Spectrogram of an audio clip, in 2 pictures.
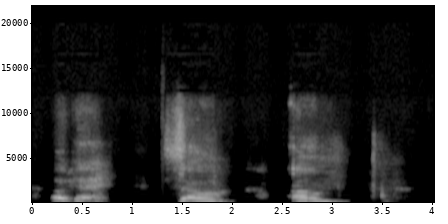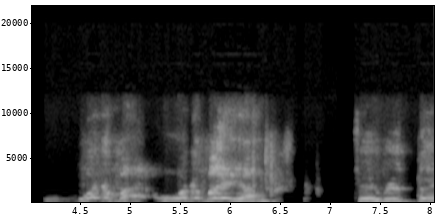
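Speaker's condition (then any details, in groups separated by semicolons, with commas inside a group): Cerebral palsy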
